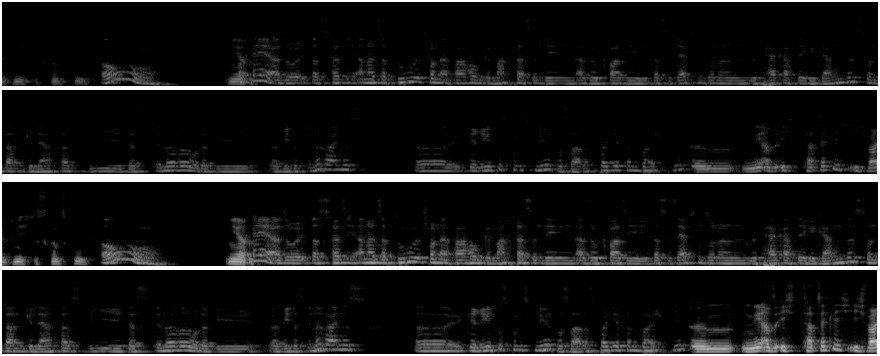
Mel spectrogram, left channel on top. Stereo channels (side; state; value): left; quieter; 11.7 dB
